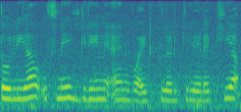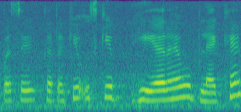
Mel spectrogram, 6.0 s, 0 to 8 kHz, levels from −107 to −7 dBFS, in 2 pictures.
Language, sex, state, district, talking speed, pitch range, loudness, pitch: Hindi, female, Bihar, Begusarai, 210 wpm, 215-265 Hz, -26 LUFS, 230 Hz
